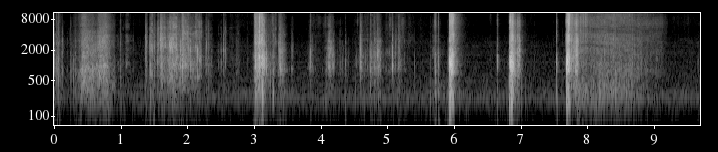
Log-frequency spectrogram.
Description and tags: This track includes the sound of me opening the matchbox and retrieving a match. Then I strike the match 3 times, on the final strike the match ignites and the flame Is audible. I recorded This using The XYH-6 microphones on the ZOOM H6 placed approx 3" From The capsules. Processing includes a High pass filter and Compression.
